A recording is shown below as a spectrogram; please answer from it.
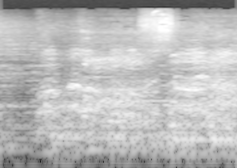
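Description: Choir singing with orchestral accompaniment, in a classical mass setting. After a brief dip at the start, the full choir comes back in about half a second in and holds its chords.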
